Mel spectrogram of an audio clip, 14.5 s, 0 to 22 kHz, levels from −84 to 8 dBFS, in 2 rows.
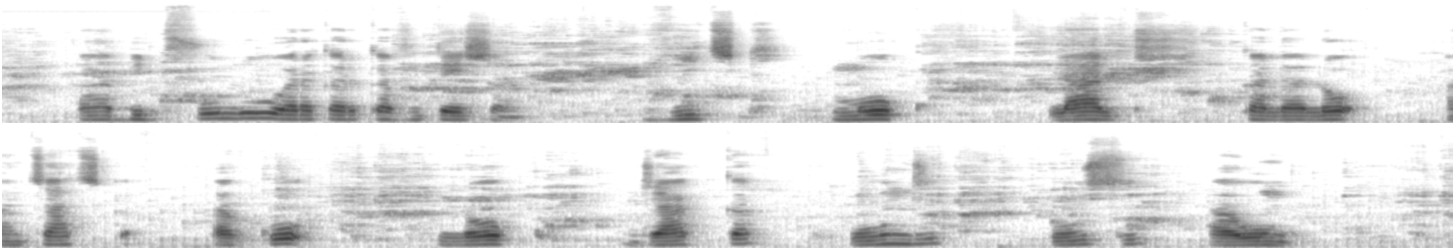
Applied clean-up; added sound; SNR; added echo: classical method log-MMSE.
